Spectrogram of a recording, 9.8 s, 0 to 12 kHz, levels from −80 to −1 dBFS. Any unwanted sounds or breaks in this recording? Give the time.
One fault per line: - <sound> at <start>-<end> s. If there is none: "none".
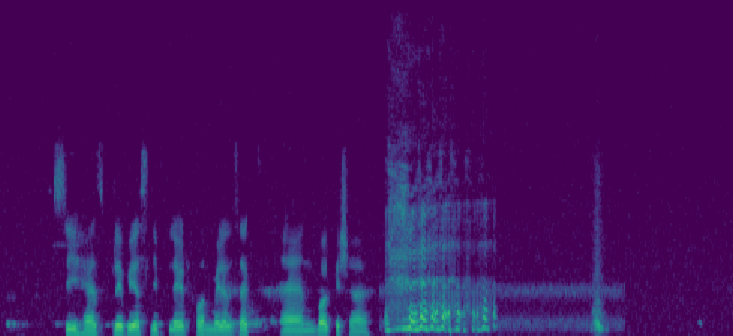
- laugh at 5.1-6.7 s
- whoosh at 7.9-8.1 s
